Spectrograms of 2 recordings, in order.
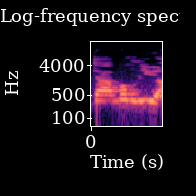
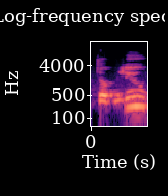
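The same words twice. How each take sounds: First: ডাবল ইউ in full, three syllables; correct pronunciation. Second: ডব্লিউ squeezed into "dobliu"; old habitual pronunciation. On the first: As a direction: say ডাবল ইউ as "double-you". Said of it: "এটা হবে ডাবল ইউ". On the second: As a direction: run ডব্লিউ together the Bangla way. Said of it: "আমরা ডব্লিউ বলতাম আগে". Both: Shown as a demonstration.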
